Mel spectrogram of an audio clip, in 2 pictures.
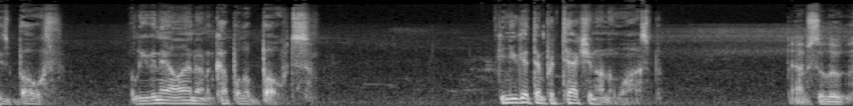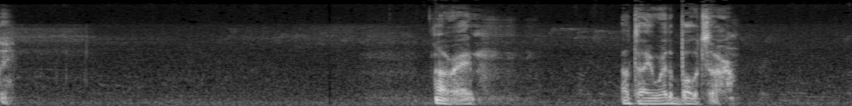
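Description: A man speaks calmly close to a microphone, in short bursts.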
